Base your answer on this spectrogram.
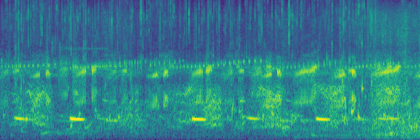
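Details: Several frogs calling at a pond in the evening, with clipped tonal croaks repeated irregularly around forty times a minute over a buzzing, trilling chorus.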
